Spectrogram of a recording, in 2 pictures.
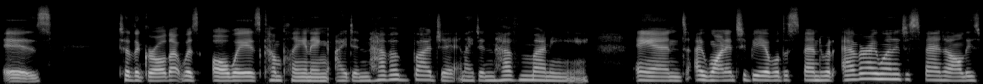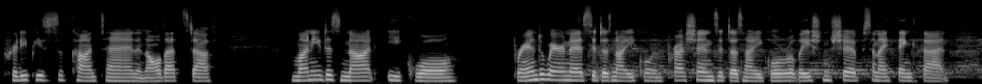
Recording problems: echo of what is said; noticeable; from 15 s on; 380 ms later, 20 dB below the speech

